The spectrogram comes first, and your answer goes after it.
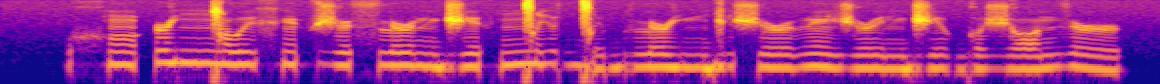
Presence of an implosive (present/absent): absent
